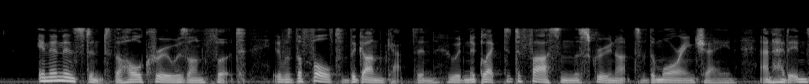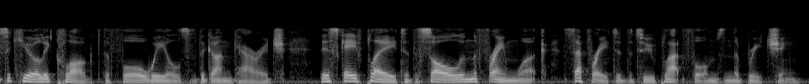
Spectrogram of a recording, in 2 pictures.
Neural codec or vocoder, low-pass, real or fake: none; 5.4 kHz; real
